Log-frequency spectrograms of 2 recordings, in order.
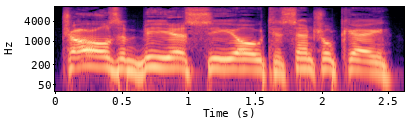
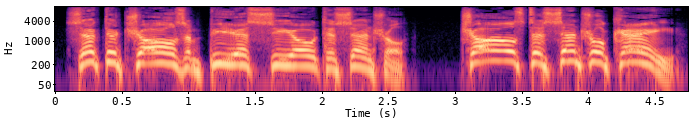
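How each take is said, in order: First: Crisp cop radio call, a bit higher; brisk radio call. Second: Building radio shout; shouted radio call. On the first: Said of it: "spoke briskly". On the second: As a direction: yell the call sign, straining to get through. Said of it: "Adams shouted". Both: A narrator's reading.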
